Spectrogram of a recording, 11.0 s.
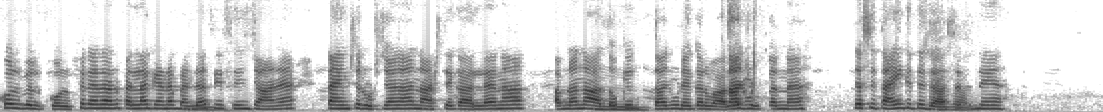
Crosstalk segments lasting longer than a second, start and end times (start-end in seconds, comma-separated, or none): none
